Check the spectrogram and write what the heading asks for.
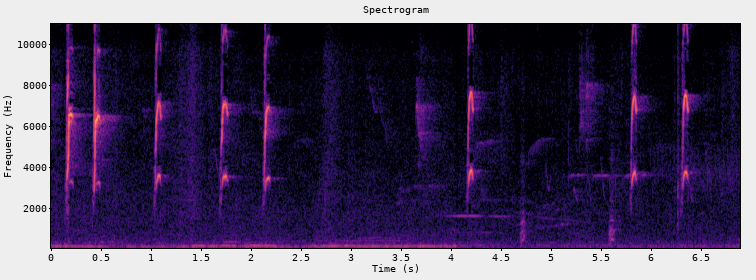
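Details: Siri-siri song played as a lure to attract birds: five crisp chirps, a two-second pause with faint softer notes, then four more sharp chirps.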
